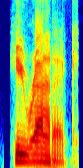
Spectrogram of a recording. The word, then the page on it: hieratic: American English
